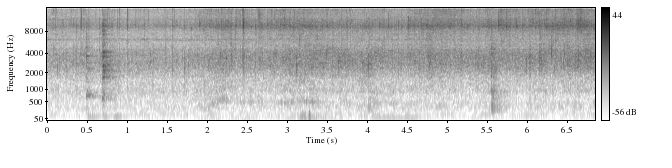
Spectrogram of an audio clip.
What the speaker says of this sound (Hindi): सारी चीज़ों को हम अच्छे से मिक्स कर लेंगे।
